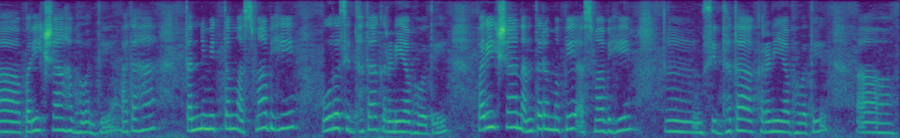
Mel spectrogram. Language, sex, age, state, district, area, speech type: Sanskrit, female, 45-60, Karnataka, Udupi, rural, spontaneous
